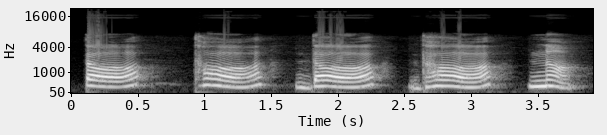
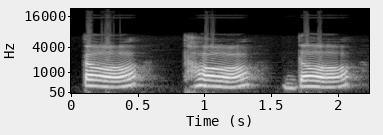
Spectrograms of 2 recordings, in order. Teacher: हमारी जीभ कहाँ पर टच हो रही है? दांतों को टच हो रही है।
